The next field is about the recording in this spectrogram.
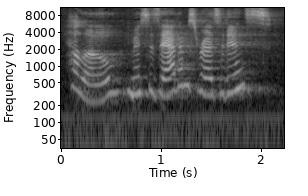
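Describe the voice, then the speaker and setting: A woman's voice: very high-pitched, lively intonation, moderate pace, sharp tone, full character voice. An actress playing a polite, reserved, solemn woman answering a household telephone in an old-time radio drama. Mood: polite, guarded. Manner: polite, reserved, matter-of-fact.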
